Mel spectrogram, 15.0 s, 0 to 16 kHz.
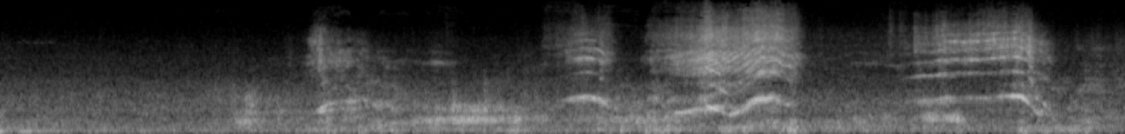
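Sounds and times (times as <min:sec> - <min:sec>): drone motors whining: 0:07.3 - 0:14.1.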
